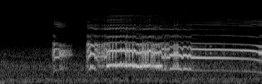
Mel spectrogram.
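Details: Silkie chicken, first taken for a hen and possibly a rooster, giving a crow: a short harsh opening note, then a long sustained harmonic-rich cry held steady for over a second and a half, ending level.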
